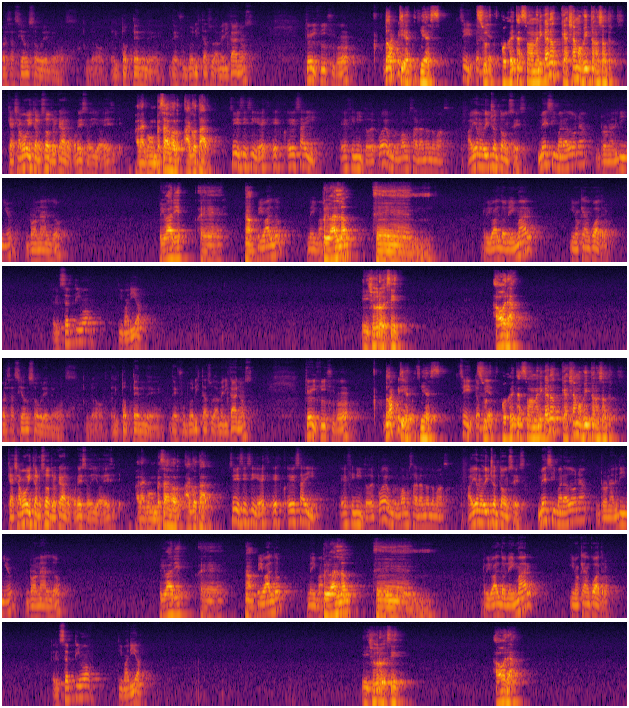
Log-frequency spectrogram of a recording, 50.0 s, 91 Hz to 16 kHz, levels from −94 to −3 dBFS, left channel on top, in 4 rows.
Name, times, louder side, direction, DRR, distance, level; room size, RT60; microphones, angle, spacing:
voice 1, 0.0-1.4 1.7-5.0 5.6-5.7 6.1-7.0 7.6-8.3 9.2-9.8 12.6-14.8 17.1-18.8 19.2-21.4 21.7-22.9 23.2-26.2 30.1-30.6 31.1-31.4 34.6-35.6 36.4-37.2 38.5-39.4 39.8-40.3, right 2 dB, 25° right, 1.1 m, -30 dB
voice 2, 7.7-8.7 9.5-12.2 15.2-16.7 28.1-28.6 28.9-29.4 29.9-30.1 31.4-32.0 32.4-33.6 44.7-45.5 47.3-47.8, left 3 dB, 65° left, 1.3 m, -24 dB
21.5 x 8.3 x 8.2 m
head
